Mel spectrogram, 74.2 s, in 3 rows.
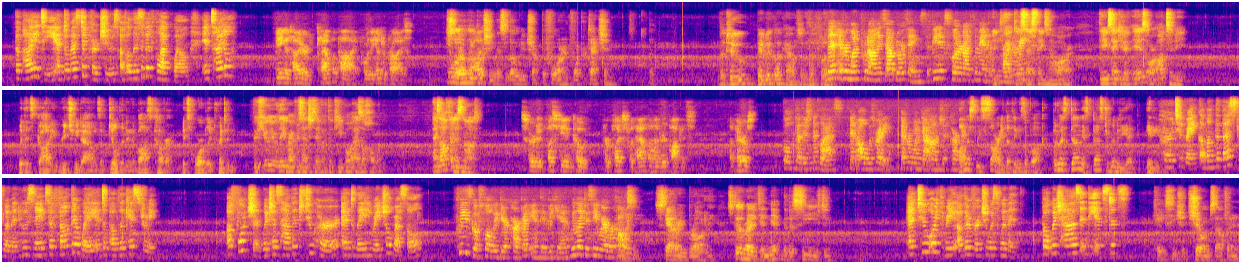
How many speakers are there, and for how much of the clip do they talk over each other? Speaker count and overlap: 7, about 5%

